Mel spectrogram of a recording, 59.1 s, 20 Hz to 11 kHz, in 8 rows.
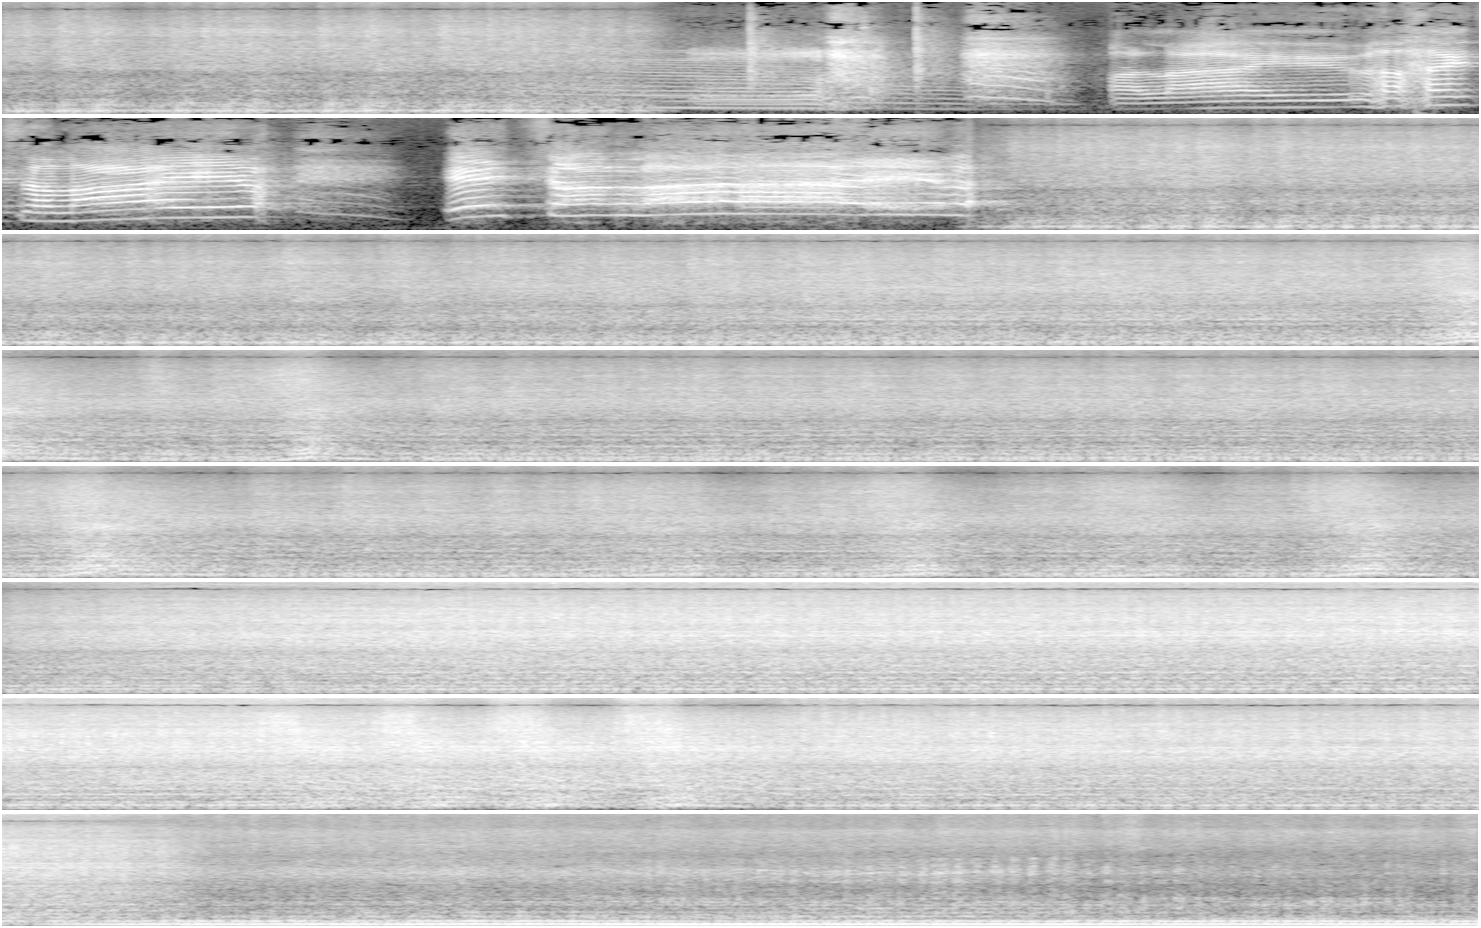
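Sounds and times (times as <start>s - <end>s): engine running with revving blips: 0.0s - 4.8s, 12.4s - 59.0s.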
